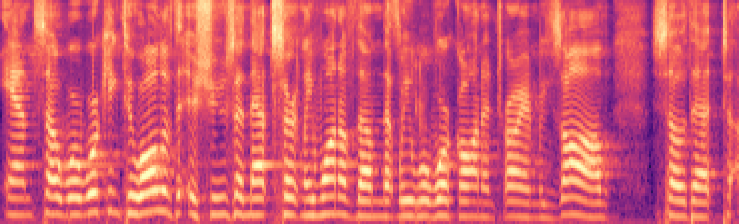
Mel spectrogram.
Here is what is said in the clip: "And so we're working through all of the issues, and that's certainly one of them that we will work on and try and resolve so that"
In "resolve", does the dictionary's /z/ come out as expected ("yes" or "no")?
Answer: yes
